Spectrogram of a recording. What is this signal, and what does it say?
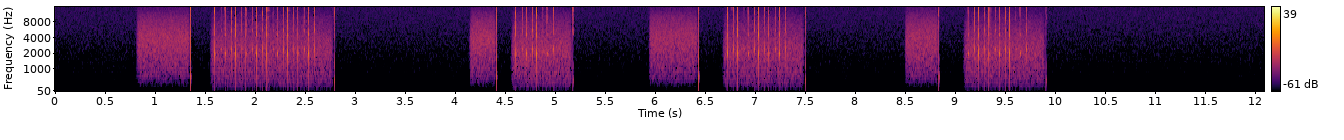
Pulse dialling, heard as a rotary dial, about 10 pulses a second. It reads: 0 4 6 6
